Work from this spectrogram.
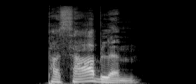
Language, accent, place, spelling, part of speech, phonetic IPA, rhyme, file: German, Germany, Berlin, passablem, adjective, [paˈsaːbləm], -aːbləm, De-passablem.ogg
- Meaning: strong dative masculine/neuter singular of passabel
